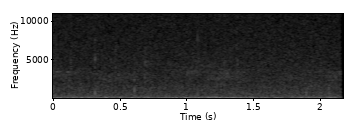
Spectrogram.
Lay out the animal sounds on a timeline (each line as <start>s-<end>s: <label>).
0.0s-2.2s: Red-eyed Vireo (Vireo olivaceus)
